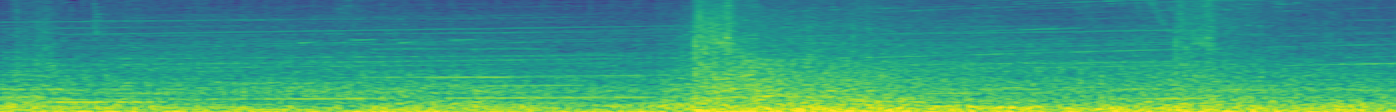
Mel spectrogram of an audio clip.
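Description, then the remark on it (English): Loud, continuous roar of racing car engines with whining pitch sweeps as two cars chase the Batmobile through a narrow Gotham street, broken by a sharp crashing impact midway and another burst near the end. No one speaks. “The two remaining cars tail the Batmobile.”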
